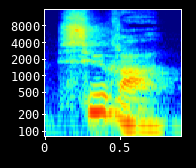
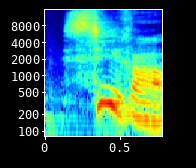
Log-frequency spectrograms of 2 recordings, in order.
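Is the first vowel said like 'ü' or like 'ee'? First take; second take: ü; ee. First: The y is said as a rounded ü sound. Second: The y is said as an ee sound. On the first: The speaker calls it wrong. "Er sagt immer" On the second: The speaker calls it right. "Y wird I ausgesprochen"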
